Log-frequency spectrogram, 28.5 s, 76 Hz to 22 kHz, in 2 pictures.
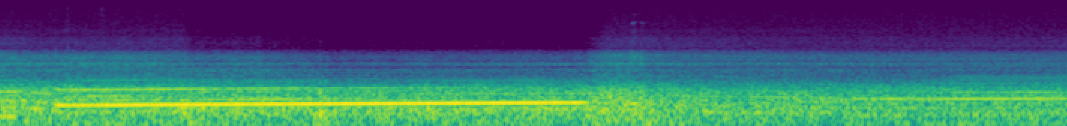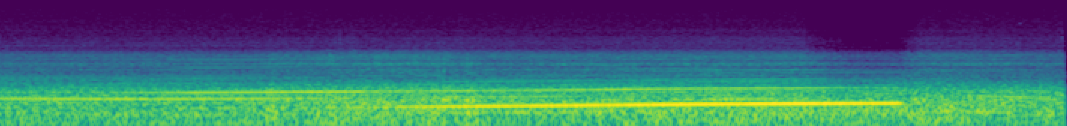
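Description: The 2020 Subaru BRZ's flat-four engine, heard inside the cabin, pulls under throttle with a steady, slowly rising note. About eight seconds in it drops away suddenly as the throttle is lifted, then runs quieter for a stretch. From about twenty seconds in it pulls hard again, and it backs off sharply near the end.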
